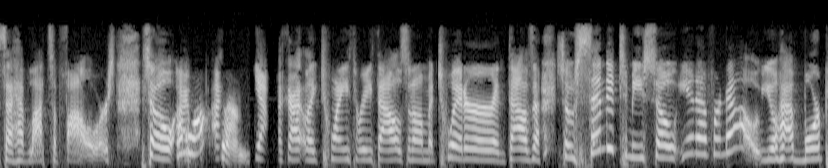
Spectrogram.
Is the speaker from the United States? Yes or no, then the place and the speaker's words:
no; Ireland; You know, I'm Irish. We don't put up with that.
